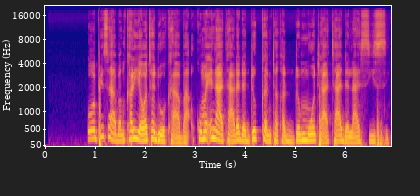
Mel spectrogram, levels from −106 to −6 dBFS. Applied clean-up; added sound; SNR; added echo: none; none; none; none.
